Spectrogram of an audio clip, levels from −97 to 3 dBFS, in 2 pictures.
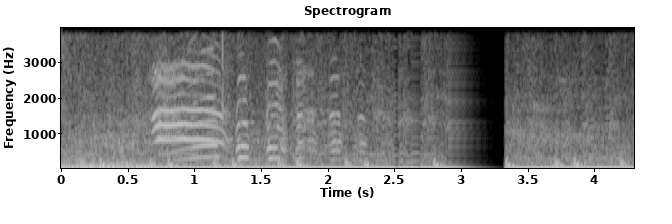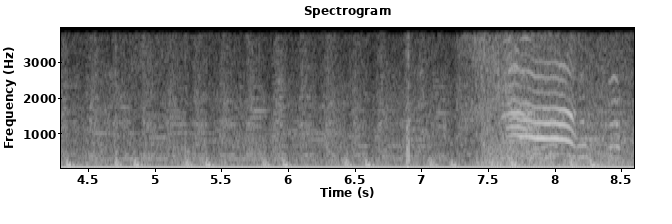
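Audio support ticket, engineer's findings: Repeated packet loss (robotic sound), 2.5–2.71 s: choppy stretch with pieces missing. Four short gaps, longest 57 ms, patched by stretching the previous audio. Roughly half the span is concealment. The jitter buffer/loss concealment is filling successive lost or late packets.

Long network dropout, 2.91–3.34 s: the audio smears into a fading buzz, ending in about 70 ms of silence, then resumes with about 0.4 s missing. Likely a network outage, with the receiver extending the last frame until concealment gave out.

Both events sit on a band-limited path with nothing above 4 kHz, which points to G.711 mu-law at 64 kbps.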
